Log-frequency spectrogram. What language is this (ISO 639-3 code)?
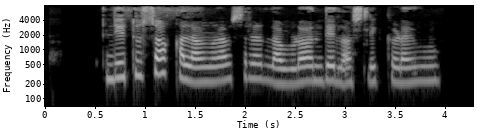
pus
